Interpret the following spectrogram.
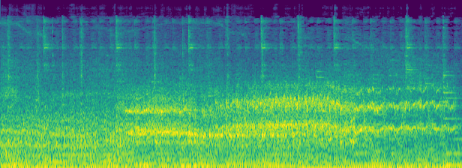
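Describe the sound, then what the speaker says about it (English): Two Mack drag racing trucks do burnouts, smoking their tires before a race, giving a sustained screeching tire squeal and rising engine whine over a rumbling low drone. "both trucks smoke their tires"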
